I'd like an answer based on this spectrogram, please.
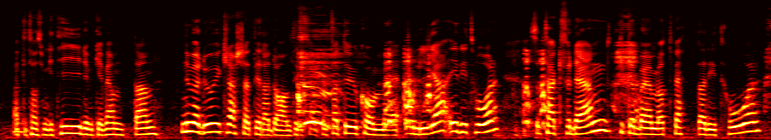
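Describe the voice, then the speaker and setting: With noticeable background noise behind her, a woman speaks at a fairly quick pace and a fairly low pitch, her intonation lively and her loudness very even. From Sweden, Ulricehamn. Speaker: hairdresser. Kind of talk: casual chat.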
